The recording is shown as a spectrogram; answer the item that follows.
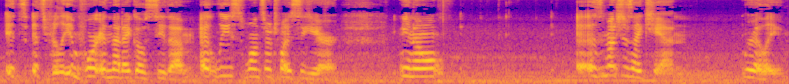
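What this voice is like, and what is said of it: Strained, choked-up, fading voice. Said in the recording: “I'm losing my voice and you guys can tell I'm getting a little choked up”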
